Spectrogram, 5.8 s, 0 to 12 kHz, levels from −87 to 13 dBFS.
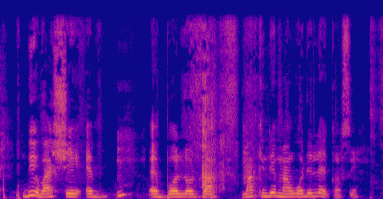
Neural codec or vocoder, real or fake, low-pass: vocoder, 24 kHz, 100 mel bands, Vocos; fake; 10.8 kHz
